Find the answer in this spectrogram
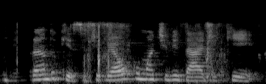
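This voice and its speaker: A woman's voice: mid-range voice, normal speed, background noise. A woman with a Brazilian Portuguese accent teaching a recorded online class to young children, explaining each exercise patiently and step by step. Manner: affectionate, calls the class "turminha". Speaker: primary school teacher. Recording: dull lo-fi recording.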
